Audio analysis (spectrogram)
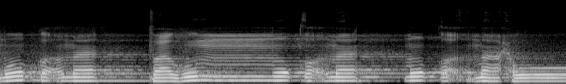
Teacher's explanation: huruf qaf yang bertanda syukun. Bacaan qalqalah sughra. Cara membacanya dipantulkan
